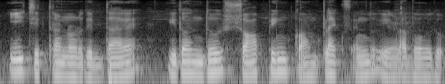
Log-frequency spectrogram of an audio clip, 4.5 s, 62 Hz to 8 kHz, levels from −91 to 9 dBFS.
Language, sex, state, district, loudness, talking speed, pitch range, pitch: Kannada, male, Karnataka, Bangalore, -19 LUFS, 110 wpm, 100-115 Hz, 110 Hz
